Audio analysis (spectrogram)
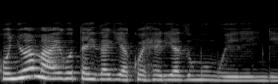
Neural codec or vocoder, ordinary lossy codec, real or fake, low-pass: none; AAC, 48 kbps; real; 7.2 kHz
